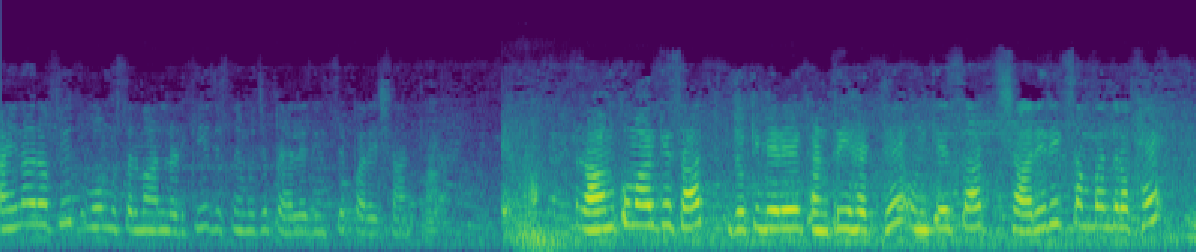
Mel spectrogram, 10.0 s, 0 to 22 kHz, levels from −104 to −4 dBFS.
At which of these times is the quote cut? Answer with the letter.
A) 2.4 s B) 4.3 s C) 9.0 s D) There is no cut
B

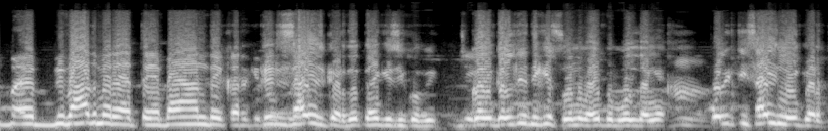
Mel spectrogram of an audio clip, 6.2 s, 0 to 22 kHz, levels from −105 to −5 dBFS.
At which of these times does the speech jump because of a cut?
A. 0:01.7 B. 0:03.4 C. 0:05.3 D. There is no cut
D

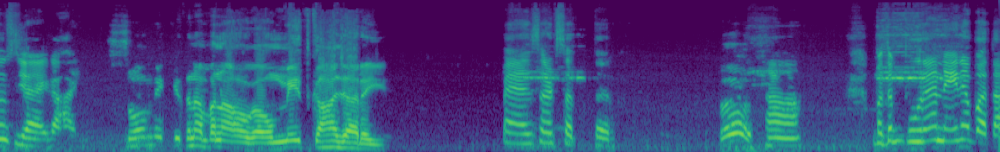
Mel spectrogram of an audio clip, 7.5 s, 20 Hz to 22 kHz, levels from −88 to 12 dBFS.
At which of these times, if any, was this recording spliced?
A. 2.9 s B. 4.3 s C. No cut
C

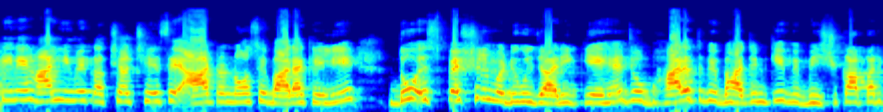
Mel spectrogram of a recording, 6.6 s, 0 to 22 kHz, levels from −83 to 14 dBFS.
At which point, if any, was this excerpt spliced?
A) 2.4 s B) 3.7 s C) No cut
C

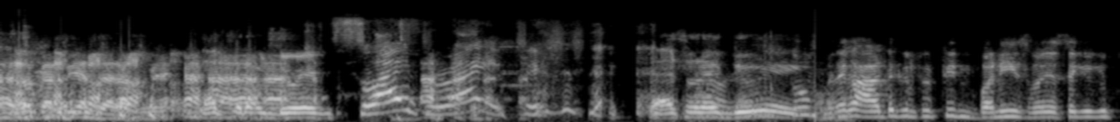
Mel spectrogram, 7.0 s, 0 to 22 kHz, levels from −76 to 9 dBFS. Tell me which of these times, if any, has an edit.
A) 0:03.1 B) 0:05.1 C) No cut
B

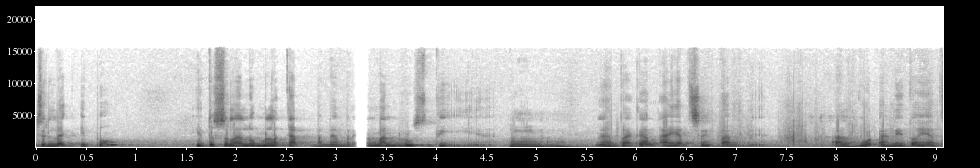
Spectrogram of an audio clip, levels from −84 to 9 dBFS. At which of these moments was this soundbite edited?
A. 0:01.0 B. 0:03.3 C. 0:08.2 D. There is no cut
B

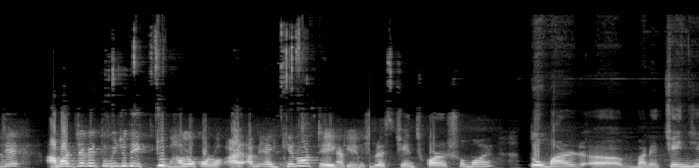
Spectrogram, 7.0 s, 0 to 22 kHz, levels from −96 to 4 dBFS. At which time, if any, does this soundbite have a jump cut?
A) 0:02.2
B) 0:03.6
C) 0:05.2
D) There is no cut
B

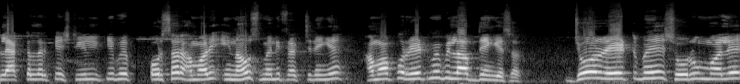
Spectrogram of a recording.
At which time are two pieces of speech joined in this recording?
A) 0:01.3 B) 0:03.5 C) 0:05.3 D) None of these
A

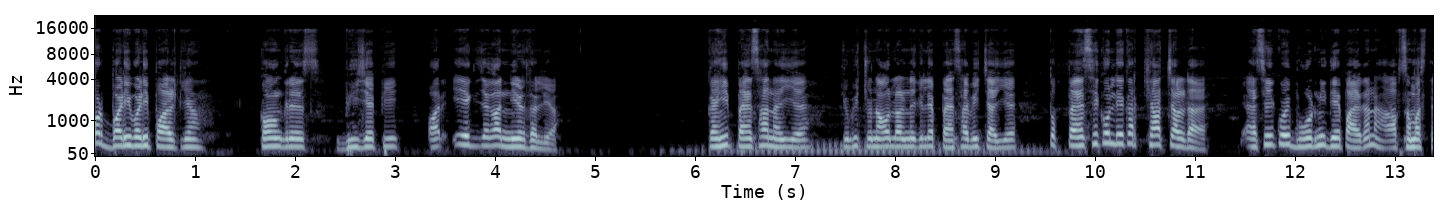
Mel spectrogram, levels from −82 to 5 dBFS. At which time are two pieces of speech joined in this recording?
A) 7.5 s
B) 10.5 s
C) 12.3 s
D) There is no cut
D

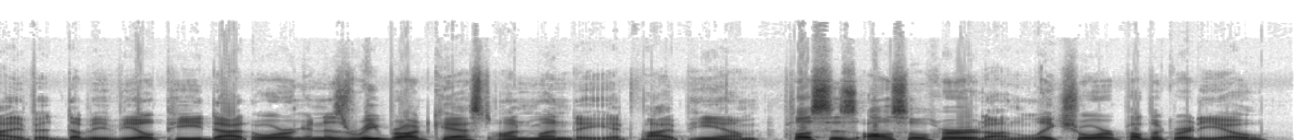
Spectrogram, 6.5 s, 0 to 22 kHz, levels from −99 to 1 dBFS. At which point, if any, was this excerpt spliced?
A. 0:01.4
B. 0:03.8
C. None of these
B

